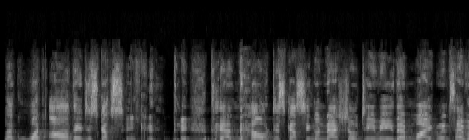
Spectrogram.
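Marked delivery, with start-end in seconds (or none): none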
